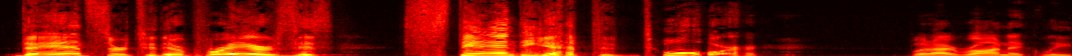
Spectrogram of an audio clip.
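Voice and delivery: normal talking voice

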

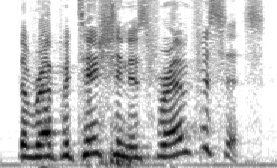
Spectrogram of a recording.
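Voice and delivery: "repetition" pitched high and punched; quick, high push on "repetition"; emphatic repetition. Shown as a demonstration.

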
